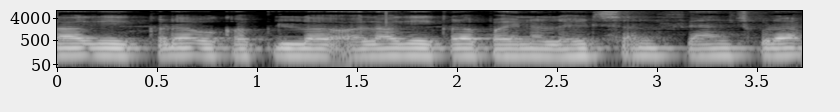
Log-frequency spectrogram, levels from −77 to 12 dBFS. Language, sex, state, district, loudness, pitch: Telugu, male, Andhra Pradesh, Sri Satya Sai, -15 LUFS, 115 Hz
